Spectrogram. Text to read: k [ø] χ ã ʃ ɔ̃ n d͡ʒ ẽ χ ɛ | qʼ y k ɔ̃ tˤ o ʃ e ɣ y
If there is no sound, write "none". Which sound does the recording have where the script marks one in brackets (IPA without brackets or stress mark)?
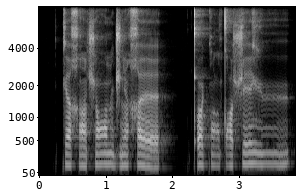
ɛ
